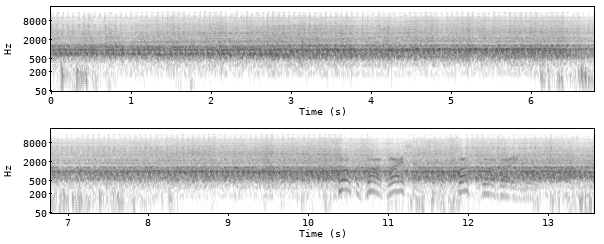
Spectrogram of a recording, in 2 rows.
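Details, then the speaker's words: Serviced short-stroke sprayer pump feeding a sprinkler, with the motor drawing about 5 amps: loud, even mechanical chatter as water pushes the valves, with no grinding; running normally, and the pulley is slightly out of true. "Still loud, but it's not going to get you worse now. It's had a good service."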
